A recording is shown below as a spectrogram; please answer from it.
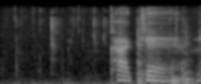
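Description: About a second of faint light clicks from galangal roots being handled, then a woman speaks a short phrase in Thai.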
